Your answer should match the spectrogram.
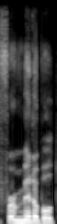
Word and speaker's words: formidable: Facing a formidable challenge means you'll need all your grit to overcome it. Stress the first syllable.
